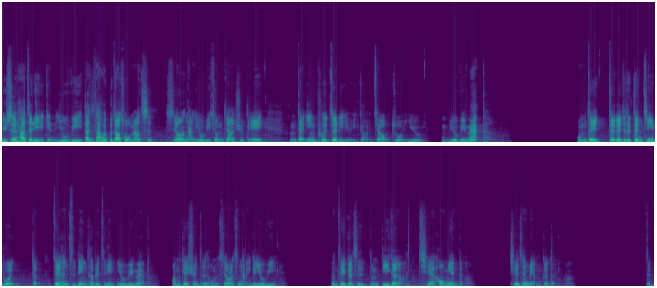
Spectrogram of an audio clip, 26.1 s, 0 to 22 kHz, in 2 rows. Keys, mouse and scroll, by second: 12.6-15.9 drag, 16.8-19.2 drag, 19.2-23.6 middle drag, 23.6 click, 24.1-26.1 middle drag.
